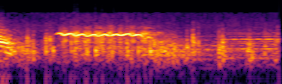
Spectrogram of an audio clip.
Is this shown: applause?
no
